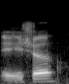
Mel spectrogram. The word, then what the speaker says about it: Aziya: It's pronounced Asia. Asia? It's like you're Asian.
